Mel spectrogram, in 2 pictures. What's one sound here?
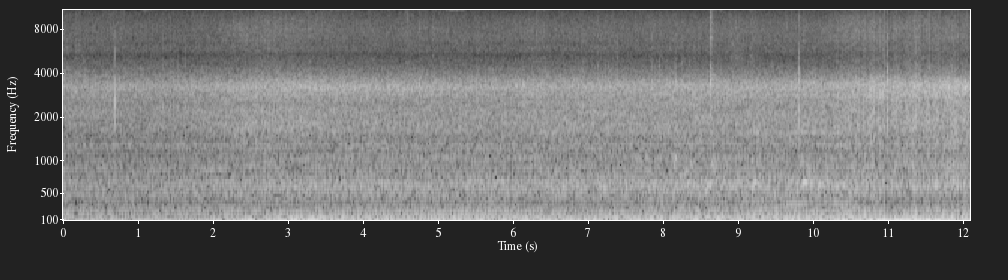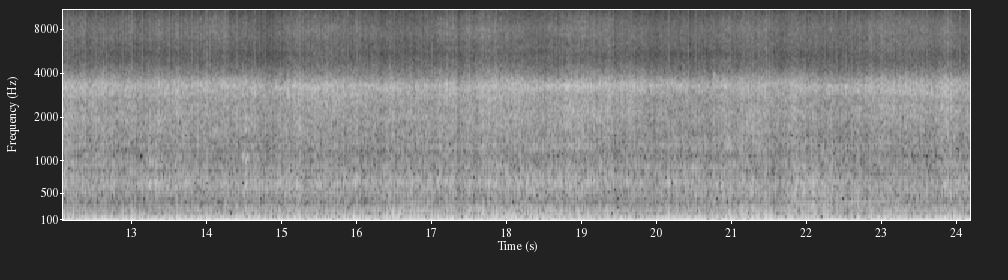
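A diesel locomotive engine rumbles steadily, growing louder as it approaches.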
